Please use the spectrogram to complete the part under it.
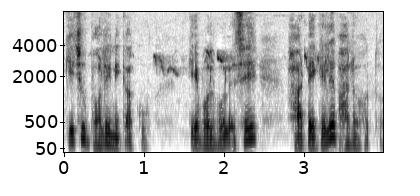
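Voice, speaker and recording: Meek, mellow cartoon orphan lad played by a man. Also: lowish voice, animated, moderate pace, vocal fry, a little hiss or hum. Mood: meek, pleading. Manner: timid, deferential. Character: meek, obedient young orphan nephew, a household helper. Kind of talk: Bengali cartoon voice acting. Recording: plucked-string music behind the voice.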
